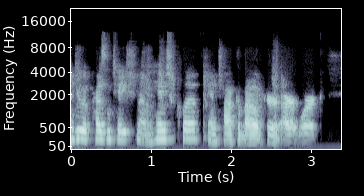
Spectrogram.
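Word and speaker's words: Hinchliffe: There's no C after the Hinch.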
